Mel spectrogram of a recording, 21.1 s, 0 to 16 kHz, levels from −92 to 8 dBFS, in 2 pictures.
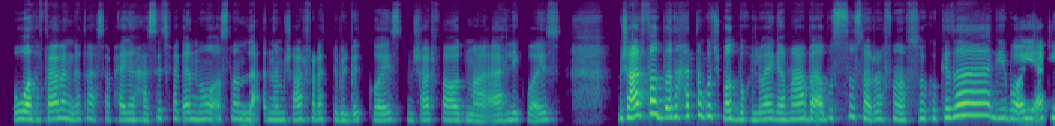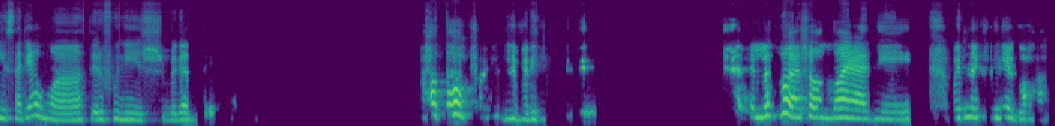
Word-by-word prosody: هو 215 Hz, -1 st, +4 dB
ف -, -, -12 dB
فعلًا 225 Hz, +1 st, 0 dB
جات 215 Hz, +2 st, -10 dB
على 220 Hz, -, -8 dB
حساب 220 Hz, 0 st, -13 dB
حاجة، 205 Hz, -1 st, -4 dB
أنا 205 Hz, -, -5 dB
حسيت 200 Hz, +5 st, -7 dB
فجأة 235 Hz, -3 st, -7 dB
إن 210 Hz, -1 st, -5 dB
هو 215 Hz, 0 st, -4 dB
أصلًا 215 Hz, +1 st, -7 dB
لأ، 205 Hz, -, -4 dB
أنا 200 Hz, 0 st, -5 dB
مش 200 Hz, 0 st, -9 dB
عارفة 210 Hz, +2 st, -5 dB
أرتِب 210 Hz, -2 st, -9 dB
البيت 195 Hz, +1 st, -9 dB
كويس، 200 Hz, +1 st, -6 dB
مش 195 Hz, +1 st, -11 dB
عارفة 200 Hz, +1 st, -5 dB
أقعد 195 Hz, 0 st, -3 dB
مع 165 Hz, -3 st, -5 dB
أهلي 195 Hz, +2 st, -7 dB
كويس، 205 Hz, +1 st, -9 dB, 0.5 s
مش 245 Hz, +2 st, +1 dB
عارفة 335 Hz, +6 st, +9 dB
أطب 275 Hz, -5 st, +3 dB
أنا 285 Hz, +2 st, +2 dB
حتى 310 Hz, +3 st, -2 dB
ما -, -, -3 dB
كنتش 315 Hz, 0 st, -2 dB
باطبخ، 225 Hz, -6 st, -1 dB
اللي 200 Hz, +1 st, -5 dB
هو 215 Hz, -, 0 dB
"يا 220 Hz, -, -1 dB
جماعة 215 Hz, +2 st, -1 dB
بقى 225 Hz, -1 st, 0 dB
بُصوا 245 Hz, +5 st, -6 dB
صرّفوا 220 Hz, -3 st, -4 dB
نفسكم 235 Hz, +5 st, -7 dB
كده، 335 Hz, +6 st, +4 dB
جيبوا 250 Hz, -2 st, -1 dB
أي 235 Hz, +1 st, +1 dB
أكل 245 Hz, 0 st, -4 dB
سريع 250 Hz, +5 st, -1 dB
وما 195 Hz, -8 st, -1 dB
تقرفونيش." 205 Hz, -2 st, -5 dB
بجد 195 Hz, +1 st, -3 dB
يع -, -, -11 dB, 2.1 s
أحُطها 335 Hz, +1 st, +7 dB
في 360 Hz, -, -12 dB
أي 295 Hz, +3 st, -9 dB, 0.2 s
دليفري. 210 Hz, 0 st, -4 dB, 2.0 s
اللي 275 Hz, +3 st, +5 dB
هو 325 Hz, +6 st, +5 dB
ما 270 Hz, -, +5 dB
شاء 280 Hz, 0 st, +4 dB
الله 265 Hz, +1 st, +6 dB
يعني 220 Hz, -3 st, +2 dB, 0.4 s
ودنك 270 Hz, 0 st, +2 dB
منين 255 Hz, -, -2 dB
يا 270 Hz, -, +4 dB
جحا. 200 Hz, -3 st, -14 dB
220 Hz, 185 wpm, -22 LUFS, 205-255 Hz, 2.1 s, عارفة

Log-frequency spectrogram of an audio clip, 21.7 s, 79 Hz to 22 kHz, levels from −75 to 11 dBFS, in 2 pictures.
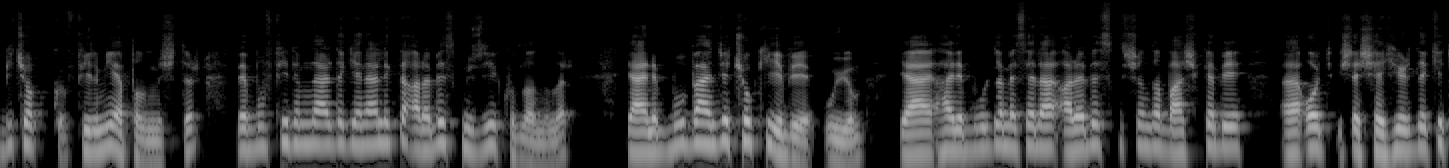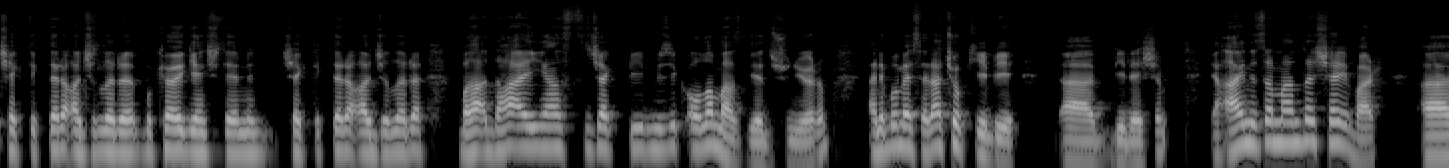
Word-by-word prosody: birçok 165 Hz, +1 st, -4 dB
filmi 140 Hz, +2 st, 0 dB
yapılmıştır 100 Hz, -, -2 dB, 0.3 s
ve 150 Hz, 0 st, 0 dB
bu 160 Hz, -, -4 dB
filmlerde 175 Hz, 0 st, -1 dB
genellikle 175 Hz, +1 st, 0 dB
arabesk 175 Hz, +5 st, 0 dB
müziği 155 Hz, +3 st, -3 dB
kullanılır. 100 Hz, -, -5 dB, 0.4 s
Yani, 135 Hz, +1 st, +4 dB
bu 180 Hz, +2 st, -2 dB
bence 185 Hz, +1 st, +4 dB
çok 190 Hz, 0 st, +1 dB
iyi 135 Hz, -8 st, +2 dB
bir 105 Hz, -4 st, 0 dB
uyum. 105 Hz, 0 st, -1 dB, 0.3 s
Yani, 130 Hz, 0 st, +6 dB
hani, 145 Hz, +1 st, +1 dB
burada, 155 Hz, +3 st, -2 dB
mesela 160 Hz, -1 st, +2 dB
arabesk 165 Hz, +5 st, +1 dB
dışında 165 Hz, -1 st, -3 dB
başka 140 Hz, +4 st, 0 dB
bir, 160 Hz, 0 st, 0 dB, 0.3 s
eee, 130 Hz, +1 st, +5 dB
o 155 Hz, +1 st, +5 dB
işte 135 Hz, +2 st, 0 dB
şehirdeki 145 Hz, +5 st, 0 dB
çektikleri 145 Hz, +2 st, 0 dB
acıları, 135 Hz, 0 st, +2 dB
bu 130 Hz, -, -5 dB
köy 145 Hz, 0 st, +5 dB
gençlerinin 130 Hz, -1 st, -1 dB
çektikleri 135 Hz, +2 st, -1 dB
acıları 135 Hz, +2 st, 0 dB, 0.2 s
ba 135 Hz, +2 st, +3 dB
daha 160 Hz, +2 st, +4 dB
iyi 160 Hz, 0 st, +1 dB
yansıtacak 155 Hz, 0 st, -2 dB
bir 155 Hz, 0 st, -3 dB
müzik 150 Hz, +2 st, -6 dB
olamaz 150 Hz, -, +2 dB
diye 95 Hz, -2 st, -1 dB
düşünüyorum. 100 Hz, -, -3 dB, 0.3 s
Hani, 140 Hz, +2 st, 0 dB
bu 165 Hz, -, 0 dB
mesela 160 Hz, 0 st, +3 dB
çok 165 Hz, -5 st, -1 dB
iyi 120 Hz, -3 st, 0 dB
bir, 100 Hz, -3 st, 0 dB, 0.3 s
aaa, 100 Hz, 0 st, +1 dB
bileşim. 100 Hz, -2 st, -2 dB, 0.3 s
Eee, -, -, -5 dB
aynı 170 Hz, +5 st, +4 dB
zamanda 185 Hz, +1 st, +1 dB
şey 185 Hz, -6 st, 0 dB
var, 105 Hz, 0 st, 0 dB, 0.3 s
eee, 120 Hz, -, +3 dB
145 Hz, 165 wpm, -24 LUFS, 130-165 Hz, 0.4 s, Yani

